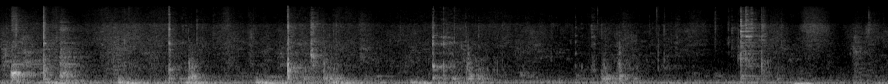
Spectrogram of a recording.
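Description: Metal kitchen utensils clattering: a metal spoon clinking and scraping against metal cookware in irregular knocks, some with a short ring.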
